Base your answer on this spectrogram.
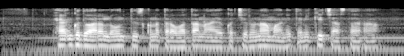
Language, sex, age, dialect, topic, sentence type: Telugu, male, 18-24, Central/Coastal, banking, question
